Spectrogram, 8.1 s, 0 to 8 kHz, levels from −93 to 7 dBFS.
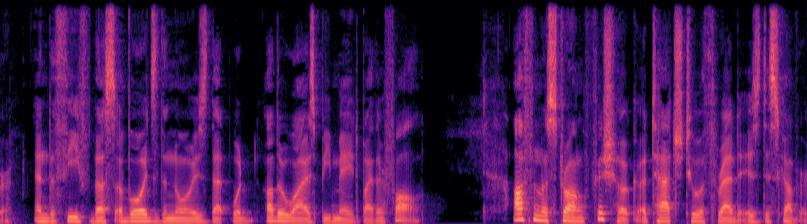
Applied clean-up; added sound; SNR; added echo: none; none; none; none.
